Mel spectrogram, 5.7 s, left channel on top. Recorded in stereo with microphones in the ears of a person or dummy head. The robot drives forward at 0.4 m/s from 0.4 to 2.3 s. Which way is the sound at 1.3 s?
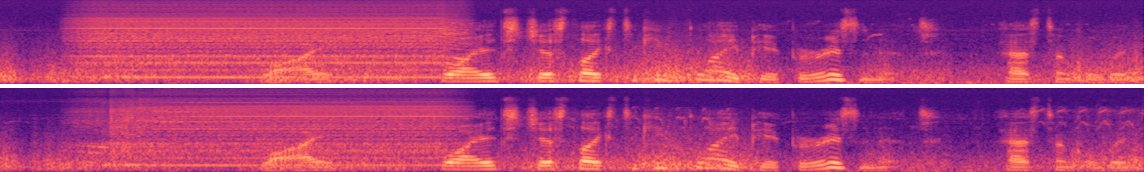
15° right (ahead or behind).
